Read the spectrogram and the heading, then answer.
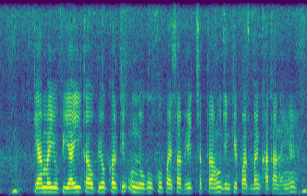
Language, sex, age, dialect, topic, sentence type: Hindi, male, 31-35, Kanauji Braj Bhasha, banking, question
